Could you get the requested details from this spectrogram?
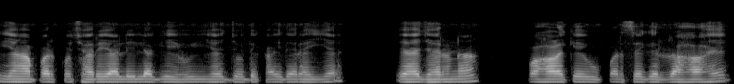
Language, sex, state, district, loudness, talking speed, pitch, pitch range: Hindi, male, Chhattisgarh, Jashpur, -28 LUFS, 205 wpm, 120 Hz, 120-125 Hz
